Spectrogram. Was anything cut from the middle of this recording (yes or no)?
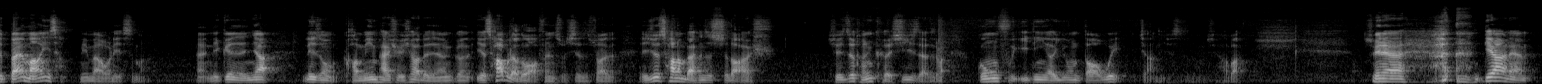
no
